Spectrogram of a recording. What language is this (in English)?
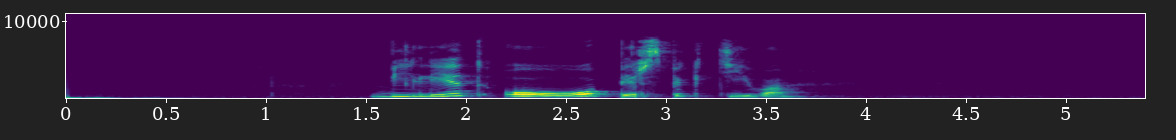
Russian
